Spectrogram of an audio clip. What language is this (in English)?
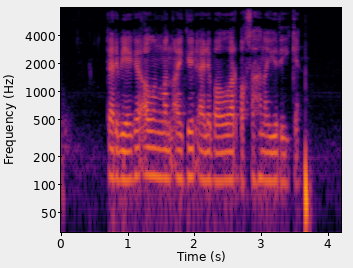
Bashkir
